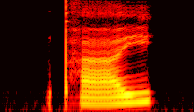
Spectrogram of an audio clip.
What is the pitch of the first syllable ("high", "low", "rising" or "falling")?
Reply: rising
